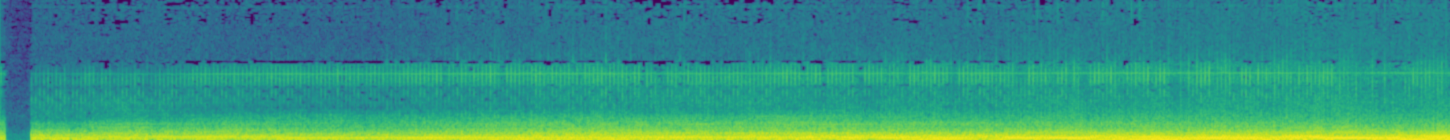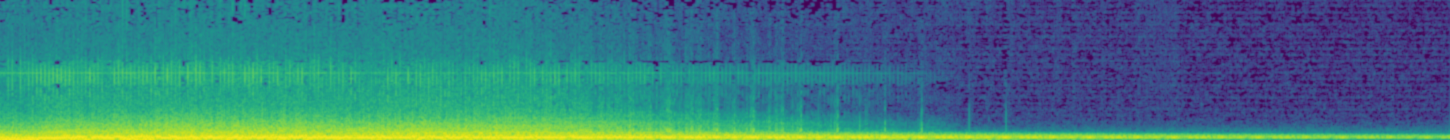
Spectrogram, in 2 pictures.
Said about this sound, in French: Et la voiture file, file.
